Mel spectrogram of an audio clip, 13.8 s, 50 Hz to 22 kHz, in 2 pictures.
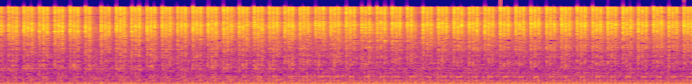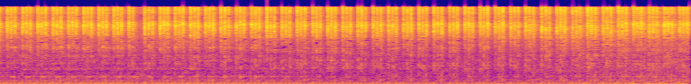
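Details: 1.8T 20V Audi A4 B7 on its first run after a big turbo, external wastegate, boost pipes and new coils were fitted: steady, even idle with constant rhythm, no misses, knocks or whistles; normal idle.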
